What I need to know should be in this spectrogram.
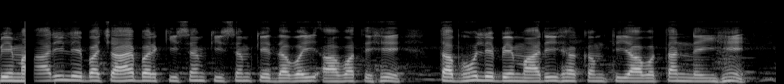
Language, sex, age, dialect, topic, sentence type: Chhattisgarhi, male, 31-35, Western/Budati/Khatahi, agriculture, statement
